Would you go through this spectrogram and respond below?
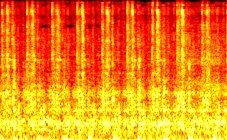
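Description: A sewing machine stitches fabric with a steady, close, continuous mechanical whir that holds an even rhythm throughout, with no talking.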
